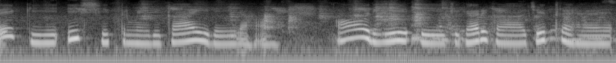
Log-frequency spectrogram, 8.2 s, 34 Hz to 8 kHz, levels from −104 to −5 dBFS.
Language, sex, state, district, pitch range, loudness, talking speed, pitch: Hindi, female, Uttar Pradesh, Jalaun, 190-235 Hz, -33 LUFS, 110 wpm, 205 Hz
